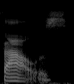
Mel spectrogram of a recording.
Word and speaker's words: Fawziyya: Fawziyyah. Fowz. Oh my god, I'm so sorry. Fowz. Yeah. Fowz. I got that. You don't actually have to say it. Most I people wanna just say- say. I want to say it right. I try. Everybody says. I know it's your identity. Everybody says Yeah. I But try- just my two close. friends say. Fowz. Yeah.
